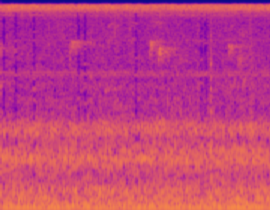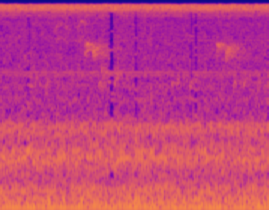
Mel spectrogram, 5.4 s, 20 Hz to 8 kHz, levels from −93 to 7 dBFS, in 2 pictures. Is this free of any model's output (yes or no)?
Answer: yes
